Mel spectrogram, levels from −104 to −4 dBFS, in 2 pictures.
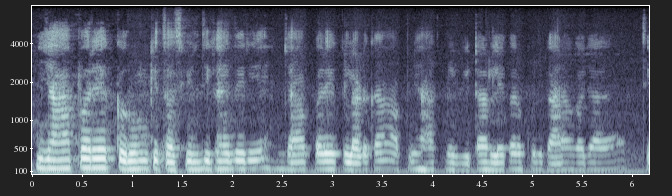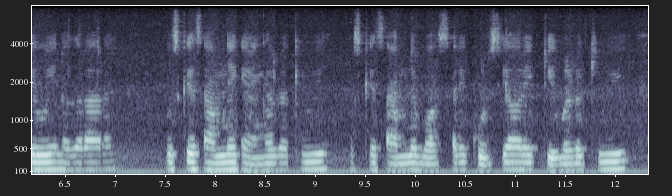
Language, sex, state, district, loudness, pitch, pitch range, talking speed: Hindi, male, Maharashtra, Solapur, -21 LUFS, 130 Hz, 125-140 Hz, 220 wpm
